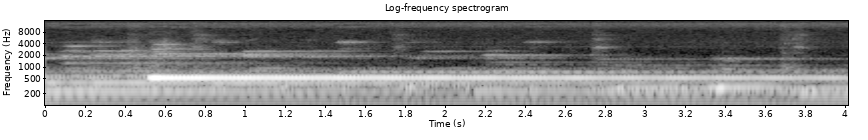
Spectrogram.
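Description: Meditation music of overlapping sustained, ringing bell-like tones; a higher note comes in about half a second in and rings on, slowly fading.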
